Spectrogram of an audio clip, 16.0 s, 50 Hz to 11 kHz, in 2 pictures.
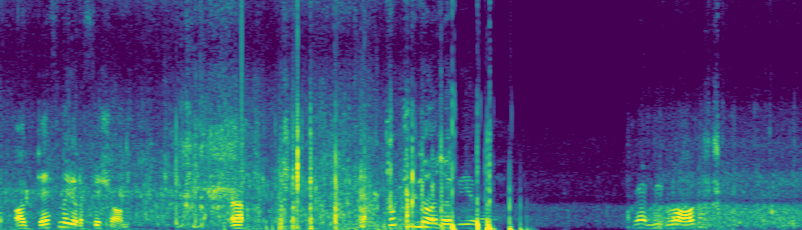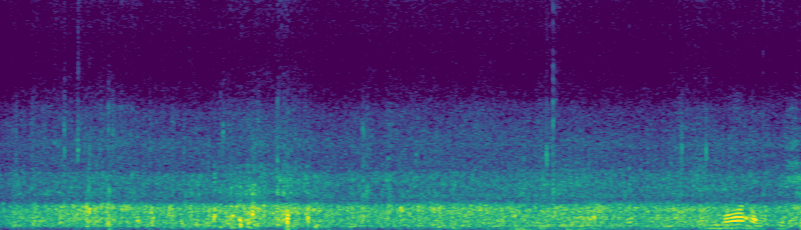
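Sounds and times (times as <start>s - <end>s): waves washing on shore: 0.0s - 5.1s, 6.3s - 16.0s
wind: 0.0s - 16.0s
faint small knocks: 2.6s - 5.4s.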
